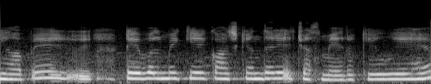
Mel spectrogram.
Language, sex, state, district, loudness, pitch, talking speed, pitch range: Hindi, female, Uttar Pradesh, Shamli, -13 LUFS, 260 Hz, 180 wpm, 240-275 Hz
